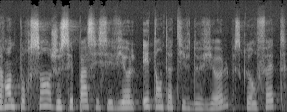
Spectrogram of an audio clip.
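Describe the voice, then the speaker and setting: A woman's medium-pitched voice has a dark, mellow tone. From southern France, Bouches-du-Rhône. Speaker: journalist and author. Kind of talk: public talk with Q&A. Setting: public event with audience.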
